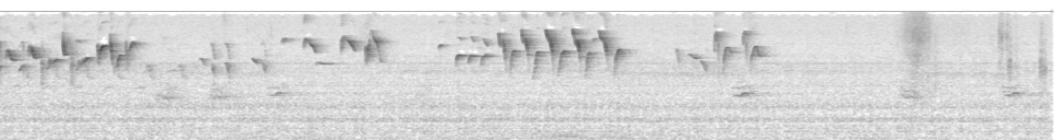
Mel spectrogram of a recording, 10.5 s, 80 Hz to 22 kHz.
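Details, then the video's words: American goldfinch, recorded with a Nikon D800: a lively run of short, high, bright chirps and twittering notes. The notes come in quick clusters, with pauses between bursts, and quieter notes trail off near the end over a steady background hiss. "American Goldfinch"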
